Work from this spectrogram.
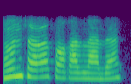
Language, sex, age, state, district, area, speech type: Nepali, female, 45-60, West Bengal, Jalpaiguri, rural, conversation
